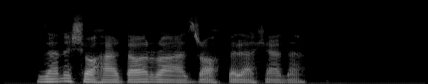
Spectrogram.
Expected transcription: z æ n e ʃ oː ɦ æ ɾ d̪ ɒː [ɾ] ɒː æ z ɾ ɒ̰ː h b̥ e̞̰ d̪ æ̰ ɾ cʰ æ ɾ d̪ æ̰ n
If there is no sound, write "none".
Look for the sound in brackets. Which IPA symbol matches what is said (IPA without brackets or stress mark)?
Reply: ɾː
